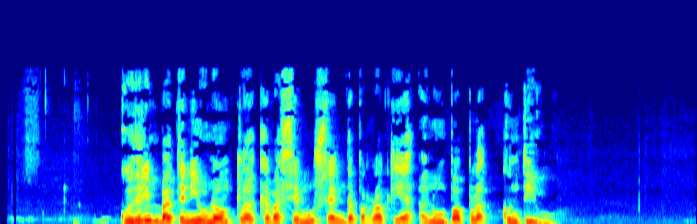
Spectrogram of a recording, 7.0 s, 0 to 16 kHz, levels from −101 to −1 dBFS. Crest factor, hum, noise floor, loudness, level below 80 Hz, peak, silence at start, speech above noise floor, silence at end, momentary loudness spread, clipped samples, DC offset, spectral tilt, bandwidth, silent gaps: 20 dB; none; -72 dBFS; -21 LUFS; -68 dBFS; -2 dBFS; 1.2 s; 52 dB; 1.45 s; 8 LU; under 0.1%; under 0.1%; -6.5 dB/octave; 11 kHz; none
